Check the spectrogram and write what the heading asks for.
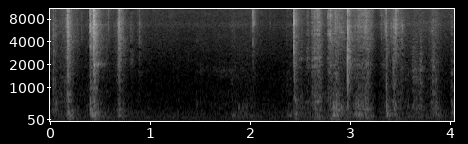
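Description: Hands handling a large cardboard box, making faint scattered clicks and taps on the cardboard: a few in the first second, then a pause, then a quick run of them in the second half.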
